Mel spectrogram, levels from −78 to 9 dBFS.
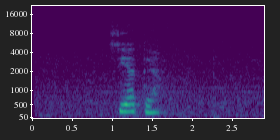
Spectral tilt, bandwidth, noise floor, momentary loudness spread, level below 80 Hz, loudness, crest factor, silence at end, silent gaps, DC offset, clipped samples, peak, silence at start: -6 dB/octave; 16.5 kHz; -58 dBFS; 27 LU; -74 dBFS; -33 LUFS; 22 dB; 1.3 s; none; under 0.1%; under 0.1%; -16 dBFS; 1 s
